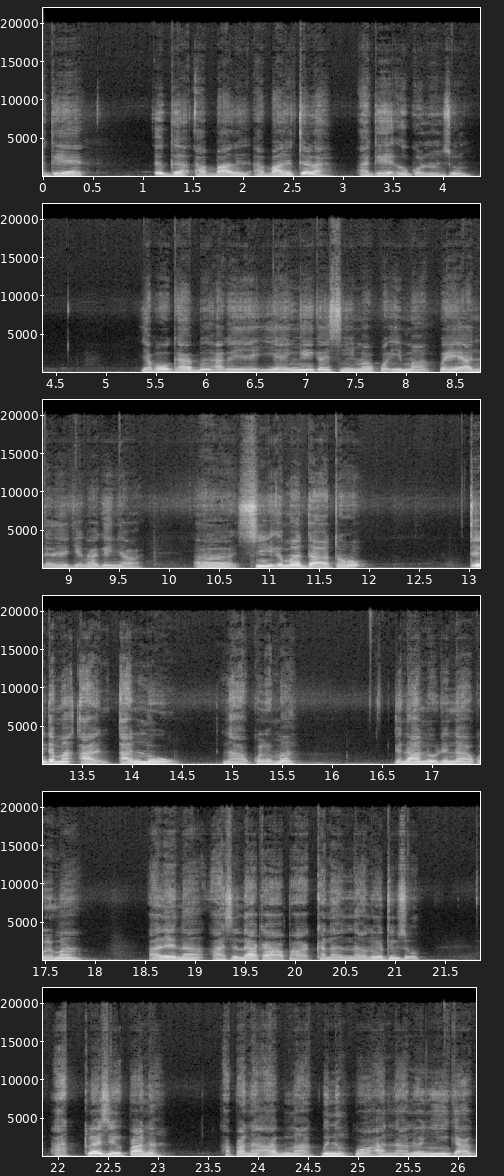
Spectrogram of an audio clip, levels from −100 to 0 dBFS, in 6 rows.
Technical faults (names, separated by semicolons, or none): none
